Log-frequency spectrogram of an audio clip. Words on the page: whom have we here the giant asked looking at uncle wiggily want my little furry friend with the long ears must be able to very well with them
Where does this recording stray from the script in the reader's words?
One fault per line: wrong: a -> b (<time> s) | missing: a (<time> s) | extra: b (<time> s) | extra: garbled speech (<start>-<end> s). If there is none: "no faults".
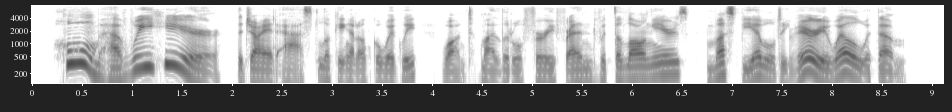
no faults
